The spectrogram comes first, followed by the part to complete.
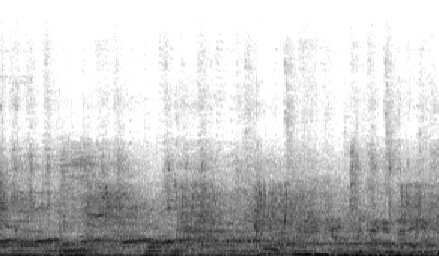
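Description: Loud, continuous dark-ride soundtrack music, with voice-like sounds mixed in and a low pitched line gliding downward late on.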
